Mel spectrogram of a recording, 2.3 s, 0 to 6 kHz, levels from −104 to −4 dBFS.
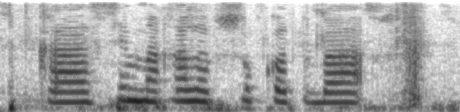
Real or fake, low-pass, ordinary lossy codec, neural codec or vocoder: fake; 5.4 kHz; none; vocoder, 22.05 kHz, 80 mel bands, Vocos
